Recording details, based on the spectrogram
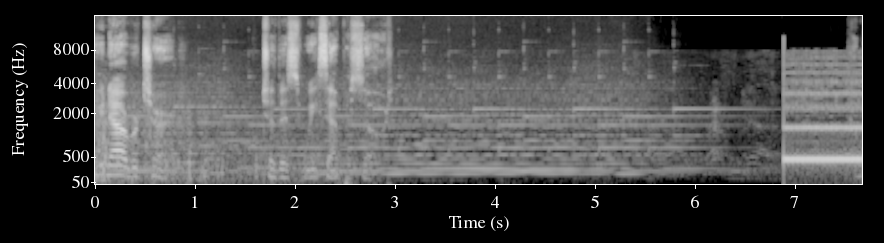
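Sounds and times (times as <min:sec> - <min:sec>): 
speech: 0:00.1 - 0:00.9, 0:01.7 - 0:03.1
loud steady telephone line tone: 0:06.9 - 0:07.6.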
